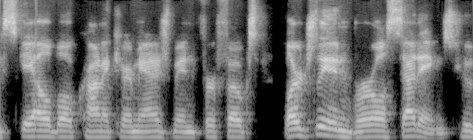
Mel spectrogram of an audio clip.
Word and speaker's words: Folx: this one is a company called folks Health it's spelled folx that's focused on primary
